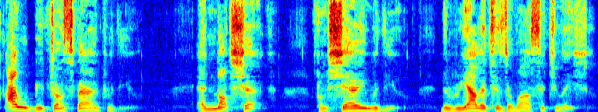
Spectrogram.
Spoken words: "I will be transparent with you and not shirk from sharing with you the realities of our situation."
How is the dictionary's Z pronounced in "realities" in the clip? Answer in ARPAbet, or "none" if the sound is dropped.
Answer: Z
